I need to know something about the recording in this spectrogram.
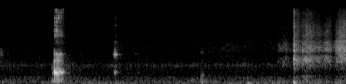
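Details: Burping: a short, low belch followed by a few faint throat sounds against quiet room noise.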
